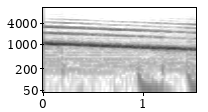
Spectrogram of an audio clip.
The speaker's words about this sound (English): Ignore that siren.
